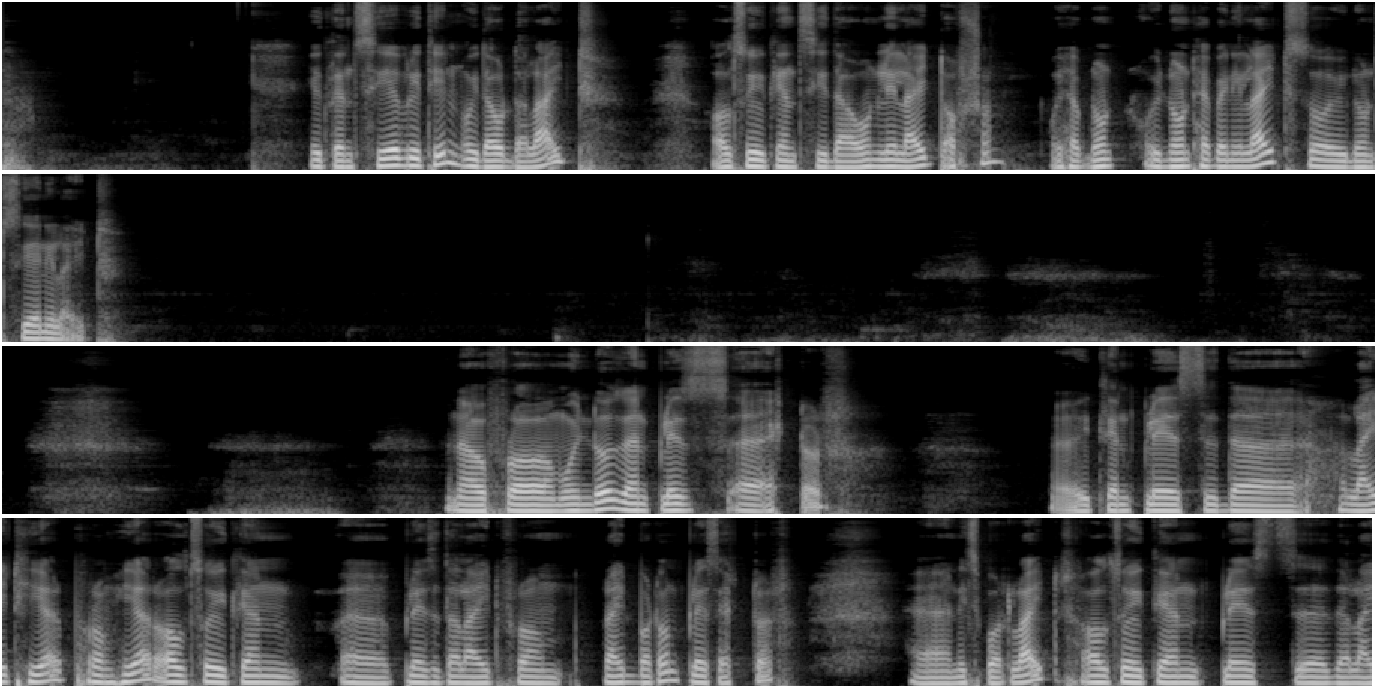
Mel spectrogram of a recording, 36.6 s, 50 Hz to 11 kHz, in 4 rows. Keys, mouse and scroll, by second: 8.9 middle click, 9.7-10.6 scroll up 5, 10.6-11.0 alt+scroll down 1, 11.0 alt+click, 11.8 scroll up 1, 12.2 middle click, 27.3 right click, 32.9 Delete.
